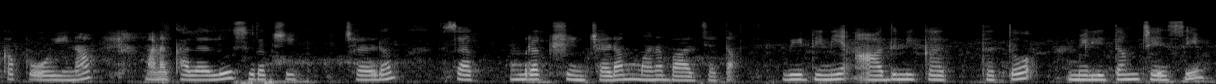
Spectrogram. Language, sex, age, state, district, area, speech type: Telugu, female, 18-30, Telangana, Mahabubabad, rural, spontaneous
